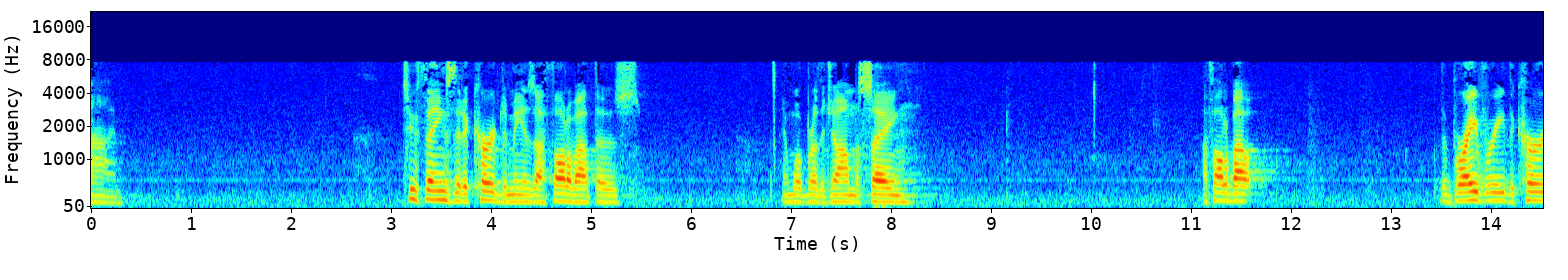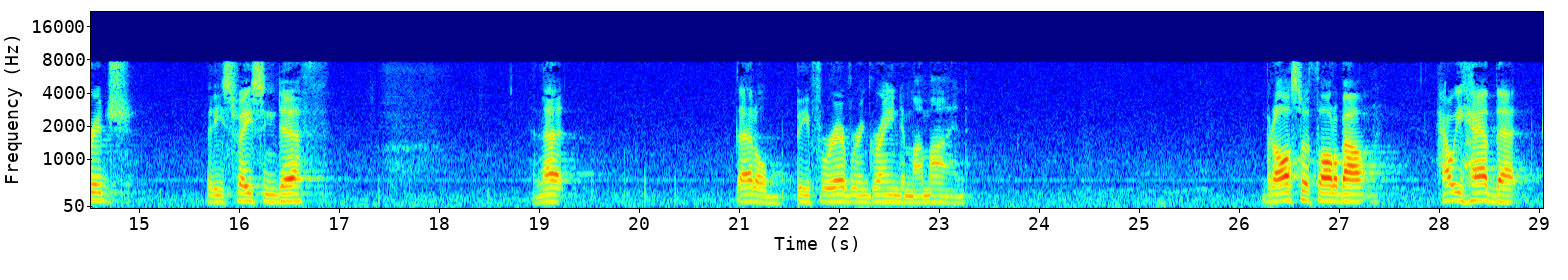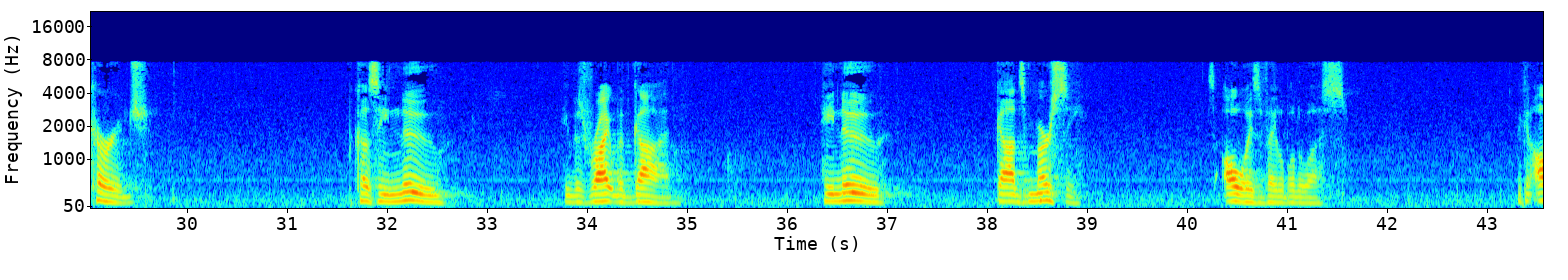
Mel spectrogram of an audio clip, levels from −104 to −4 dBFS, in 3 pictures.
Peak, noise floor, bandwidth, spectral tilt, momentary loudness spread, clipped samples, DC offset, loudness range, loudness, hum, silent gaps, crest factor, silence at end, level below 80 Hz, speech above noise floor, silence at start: -10 dBFS; -63 dBFS; 8 kHz; -4.5 dB/octave; 21 LU; under 0.1%; under 0.1%; 10 LU; -30 LUFS; none; none; 24 dB; 0 s; -68 dBFS; 34 dB; 0 s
